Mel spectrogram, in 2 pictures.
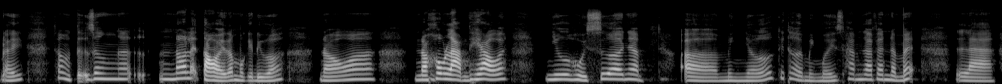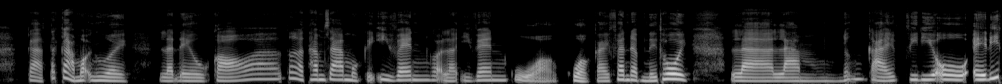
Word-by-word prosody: đấy, 185 +6 -3 0.3
xong 285 - -3
rồi 230 - -3
tự - - -2
dưng 250 +1 -1 0.4
nó 250 +3 +2
lại - - -1
tòi 190 -5 +8
ra 185 - +2
một 190 -1 -1
cái 175 -1 -5
đứa 170 +1 0 0.4
nó 215 +6 +1 0.4
nó 210 0 +5
không 260 +4 +4
làm 215 -5 +7
theo 235 0 +6
ấy. 245 +2 0 0.4
Như 230 +1 0
hồi 215 -4 0
xưa 245 +4 +2
nha, 235 -1 -1 0.4
ờ, 170 -3 0
mình 170 -1 -4
nhớ 175 +8 -3
cái 285 - -12
thời 230 -8 -5
mình 165 -2 -7
mới 165 +2 -4
tham 235 +3 -7
gia 225 - -1
fandom 220 -5 -3
ấy, - - -1 0.4
là 165 -3 -1 0.3
cả 180 -4 -4
tất - - -9
cả - - +1
mọi 190 +2 -1
người 175 -4 -1 0.3
là 160 -1 -3
đều 160 -2 -3
có, 175 +7 -2 0.3
tức 280 - -4
là, 215 - -2
tham 220 +1 -1
gia 215 -1 +1
một 195 -4 -2
cái - - -7
event, 200 +1 -1
gọi 195 - -4
là, 155 0 -3
event 195 +3 -3
của 75 -3 -2
của 165 -7 +2
cái 155 +2 -4
fandom 200 -3 0
đấy 165 +1 0
thôi. 245 +1 +8 0.4
Là 160 -1 +1
làm 160 -1 -2 0.2
những 240 +6 -6
cái 175 +1 0
video, 215 0 +4
edit 220 +9 +6
195 Hz, 190 wpm, -23 LUFS, 170-225 Hz, 0.4 s, tòi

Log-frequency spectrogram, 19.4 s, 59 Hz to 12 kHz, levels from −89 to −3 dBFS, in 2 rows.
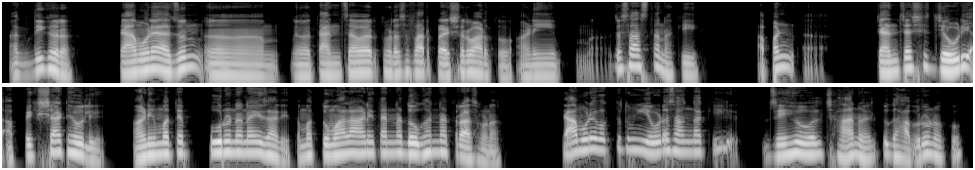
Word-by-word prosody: अगदी 110 +8 -3
खरं. 135 -9 +2 0.5
त्यामुळे 130 +6 +4
अजून 140 +7 +2
अ, 100 -2 -2
त्यांच्यावर 115 +3 +1
थोडासा 115 +1 -2
फार 120 -1 -1
प्रेशर 105 +3 0
वाढतो 100 -7 -1
आणि 95 +1 -3 0.7
जसं 155 +6 0
असतं 180 -2 0
ना 115 - -2
की 110 -2 -4 0.7
आपण 165 +3 -1 0.9
ज्यांच्याशी 130 +8 +2
जेवढी 140 +5 +6
अपेक्षा 135 +9 -1
ठेवली 150 - +1 0.4
आणि 130 +4 +5
मग 155 +1 +3
ते 165 - +2 0.3
पूर्ण 170 +1 +5
नाही 165 -1 +3
झाली, 130 -7 +1
तर 115 - -11
मग 135 +2 0
तुम्हाला 145 +4 +3
आणि 160 0 +1
त्यांना 160 0 -1
दोघांना 160 +3 +3
त्रास 115 -5 +1
होणार. 90 -4 -6 0.6
त्यामुळे 190 +5 +3
फक्त 190 - -12
तुम्ही 200 -2 -2
एवढं 165 +3 +2
सांगा 170 -2 -1
की 185 +5 -10 0.4
"जे 135 +2 0
ही 150 - +3
होईल, 150 -2 +3
छान 135 +2 0
होईल, 115 -1 -1
तू 145 - -3
घाबरू 125 +2 -1
नको. 120 +3 -8
135 Hz, 150 wpm, -24 LUFS, 115-160 Hz, 0.9 s, जेवढी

